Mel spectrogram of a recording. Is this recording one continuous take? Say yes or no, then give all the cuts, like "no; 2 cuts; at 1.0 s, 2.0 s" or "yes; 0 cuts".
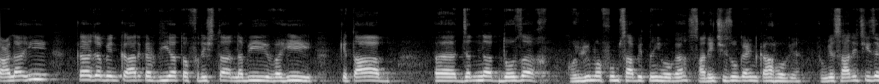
yes; 0 cuts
